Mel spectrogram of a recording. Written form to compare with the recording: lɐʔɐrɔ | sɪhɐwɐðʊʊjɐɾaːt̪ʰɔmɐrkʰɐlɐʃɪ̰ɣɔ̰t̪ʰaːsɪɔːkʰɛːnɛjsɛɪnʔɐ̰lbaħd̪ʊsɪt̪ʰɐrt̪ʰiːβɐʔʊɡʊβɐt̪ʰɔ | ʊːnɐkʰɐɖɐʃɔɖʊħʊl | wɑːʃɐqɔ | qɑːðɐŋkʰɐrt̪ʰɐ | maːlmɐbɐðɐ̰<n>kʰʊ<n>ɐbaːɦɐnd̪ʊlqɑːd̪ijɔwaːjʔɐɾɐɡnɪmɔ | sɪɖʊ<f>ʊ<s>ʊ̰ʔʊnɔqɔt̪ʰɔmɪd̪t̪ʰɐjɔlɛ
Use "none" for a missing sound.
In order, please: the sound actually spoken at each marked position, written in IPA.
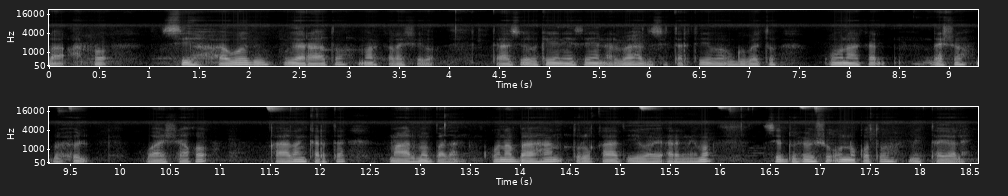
n, n, ħ, ʃ

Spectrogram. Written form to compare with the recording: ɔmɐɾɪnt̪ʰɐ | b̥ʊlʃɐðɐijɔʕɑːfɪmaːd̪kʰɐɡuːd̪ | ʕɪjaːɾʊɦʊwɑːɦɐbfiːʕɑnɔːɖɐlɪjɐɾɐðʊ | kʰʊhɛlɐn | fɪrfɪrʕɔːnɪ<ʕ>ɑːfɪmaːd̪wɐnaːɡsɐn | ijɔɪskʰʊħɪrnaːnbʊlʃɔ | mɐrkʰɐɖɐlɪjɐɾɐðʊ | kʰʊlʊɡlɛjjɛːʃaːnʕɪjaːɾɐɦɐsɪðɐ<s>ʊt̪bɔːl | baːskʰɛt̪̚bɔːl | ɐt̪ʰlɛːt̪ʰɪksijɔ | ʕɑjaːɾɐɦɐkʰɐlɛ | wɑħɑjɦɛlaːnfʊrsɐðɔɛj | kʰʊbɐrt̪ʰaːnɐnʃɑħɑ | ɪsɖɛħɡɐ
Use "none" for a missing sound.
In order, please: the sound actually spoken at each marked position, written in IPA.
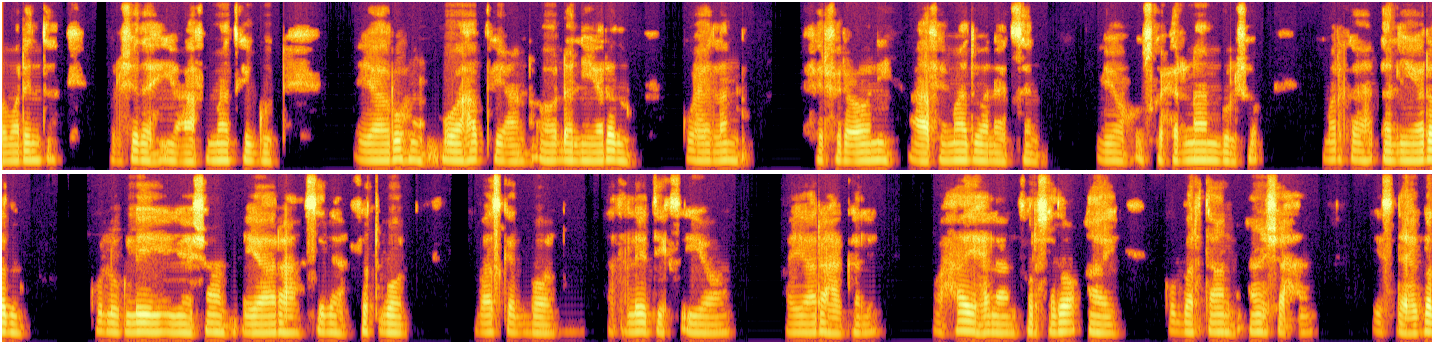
ʕ, f

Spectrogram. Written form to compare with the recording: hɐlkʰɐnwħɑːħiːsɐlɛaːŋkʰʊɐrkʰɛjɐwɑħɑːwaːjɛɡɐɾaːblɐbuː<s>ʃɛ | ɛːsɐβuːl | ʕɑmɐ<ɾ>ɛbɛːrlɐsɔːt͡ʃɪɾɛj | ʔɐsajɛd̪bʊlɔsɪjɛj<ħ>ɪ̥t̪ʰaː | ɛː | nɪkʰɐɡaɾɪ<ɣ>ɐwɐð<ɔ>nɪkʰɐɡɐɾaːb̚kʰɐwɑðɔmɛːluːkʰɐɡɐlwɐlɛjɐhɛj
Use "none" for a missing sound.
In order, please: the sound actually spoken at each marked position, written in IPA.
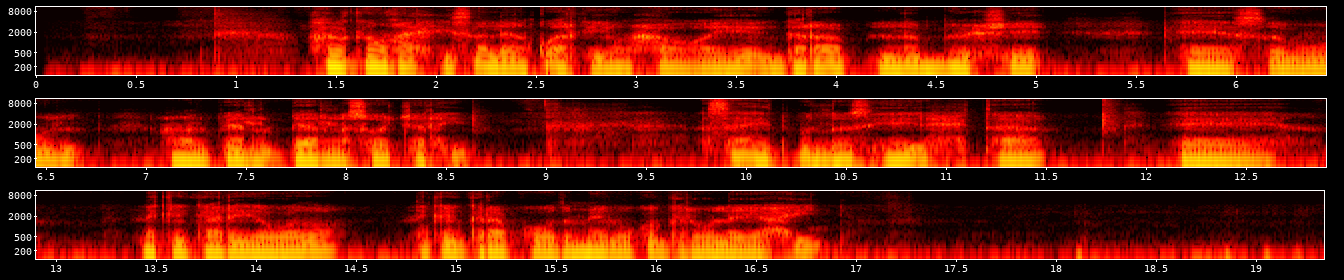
ħ, l, ħ, ɣ, ɔ

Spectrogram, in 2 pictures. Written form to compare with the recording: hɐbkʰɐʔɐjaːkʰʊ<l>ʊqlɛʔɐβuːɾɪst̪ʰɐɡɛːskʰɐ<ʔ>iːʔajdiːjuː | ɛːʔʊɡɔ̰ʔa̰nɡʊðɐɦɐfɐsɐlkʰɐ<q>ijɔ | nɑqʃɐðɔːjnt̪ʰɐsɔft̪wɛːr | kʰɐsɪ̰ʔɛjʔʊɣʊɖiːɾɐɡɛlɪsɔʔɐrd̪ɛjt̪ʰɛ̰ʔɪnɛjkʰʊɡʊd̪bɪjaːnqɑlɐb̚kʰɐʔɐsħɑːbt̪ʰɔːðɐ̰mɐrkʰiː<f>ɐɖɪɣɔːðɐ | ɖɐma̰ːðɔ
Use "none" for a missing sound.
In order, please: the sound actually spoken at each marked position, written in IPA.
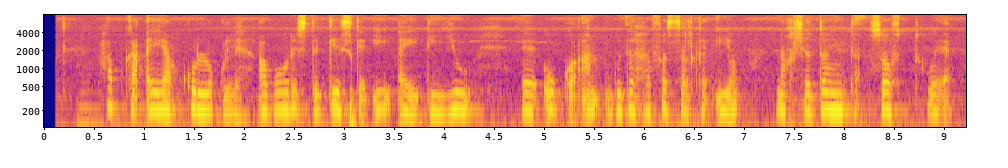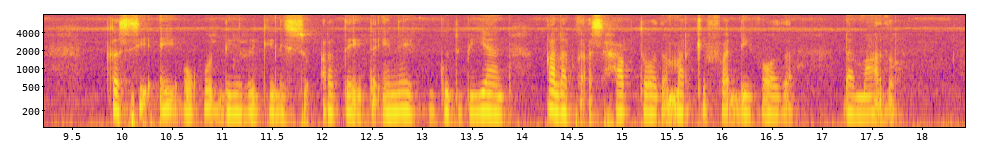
l, ʔ, ʔ, f

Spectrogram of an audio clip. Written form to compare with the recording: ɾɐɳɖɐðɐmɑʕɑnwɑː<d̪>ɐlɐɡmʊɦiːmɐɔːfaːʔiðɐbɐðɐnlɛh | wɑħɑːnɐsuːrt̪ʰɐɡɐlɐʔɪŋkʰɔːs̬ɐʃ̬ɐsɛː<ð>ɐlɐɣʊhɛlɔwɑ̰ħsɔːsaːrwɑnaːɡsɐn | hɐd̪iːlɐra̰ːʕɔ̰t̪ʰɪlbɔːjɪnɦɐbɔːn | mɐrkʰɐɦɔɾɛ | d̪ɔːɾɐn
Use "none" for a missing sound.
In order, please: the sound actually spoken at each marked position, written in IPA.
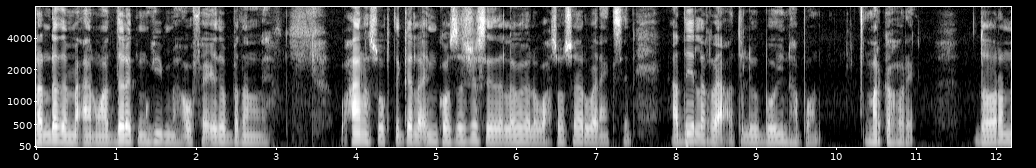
d̪, ð

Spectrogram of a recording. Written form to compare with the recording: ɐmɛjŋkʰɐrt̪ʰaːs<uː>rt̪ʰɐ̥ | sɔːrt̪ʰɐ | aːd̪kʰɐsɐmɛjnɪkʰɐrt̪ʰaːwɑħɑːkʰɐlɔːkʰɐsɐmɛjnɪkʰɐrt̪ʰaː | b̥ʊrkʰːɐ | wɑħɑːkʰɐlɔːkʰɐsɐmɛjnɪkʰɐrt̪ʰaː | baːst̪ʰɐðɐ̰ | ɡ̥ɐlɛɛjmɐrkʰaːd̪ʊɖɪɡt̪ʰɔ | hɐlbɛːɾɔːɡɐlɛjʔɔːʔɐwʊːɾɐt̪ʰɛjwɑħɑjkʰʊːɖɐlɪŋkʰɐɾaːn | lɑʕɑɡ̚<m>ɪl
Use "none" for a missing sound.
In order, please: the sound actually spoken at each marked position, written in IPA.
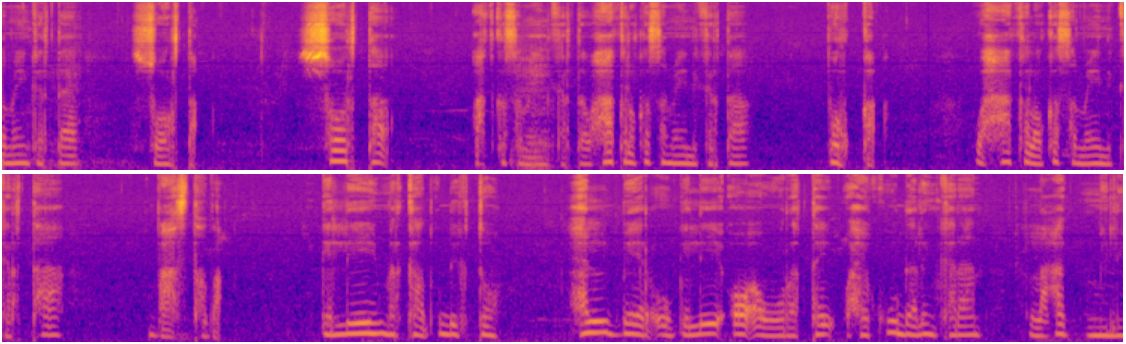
ɔː, m

